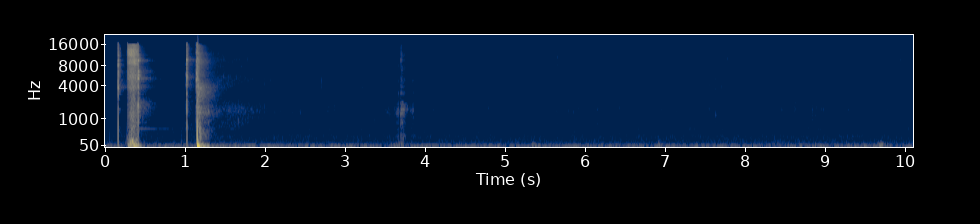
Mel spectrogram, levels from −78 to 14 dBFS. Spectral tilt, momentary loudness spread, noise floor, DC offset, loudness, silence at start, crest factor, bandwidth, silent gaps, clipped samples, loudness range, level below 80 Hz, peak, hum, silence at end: -2.5 dB/octave; 12 LU; -60 dBFS; under 0.1%; -19 LUFS; 0.3 s; 26 dB; 16 kHz; none; under 0.1%; 5 LU; -28 dBFS; 0 dBFS; none; 8.8 s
